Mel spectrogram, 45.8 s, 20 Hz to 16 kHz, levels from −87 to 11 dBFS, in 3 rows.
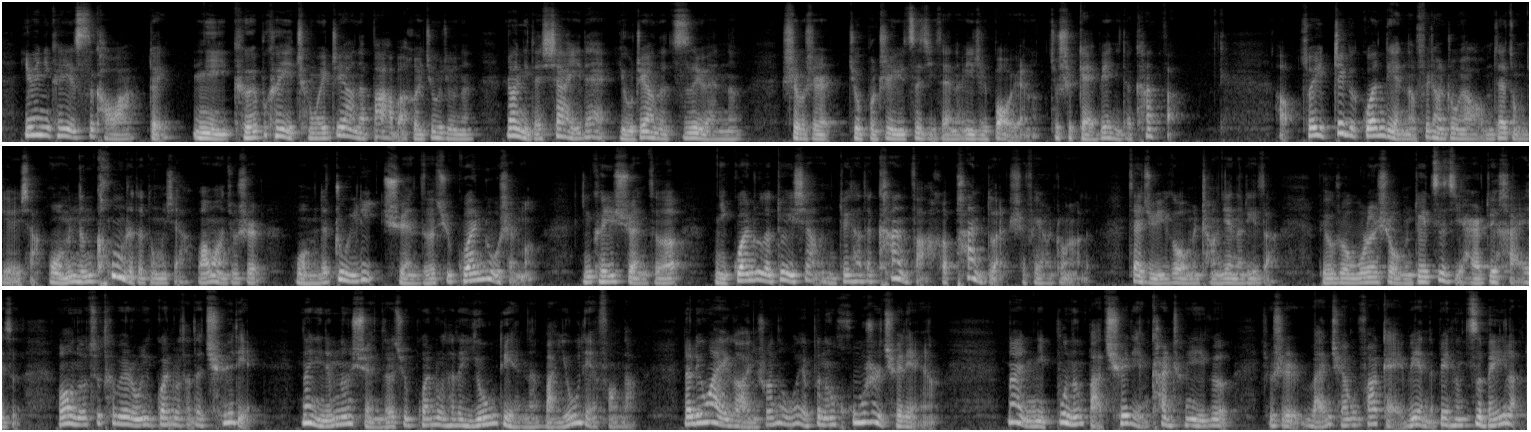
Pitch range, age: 120-180 Hz, 20-39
